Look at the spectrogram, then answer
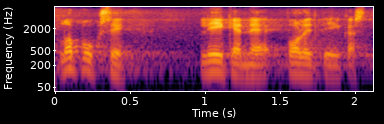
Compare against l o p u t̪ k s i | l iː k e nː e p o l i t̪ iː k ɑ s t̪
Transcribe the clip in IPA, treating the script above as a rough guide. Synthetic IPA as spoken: l o p u k s i | l iː k e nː e p o l i t̪ iː k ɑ s t̪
